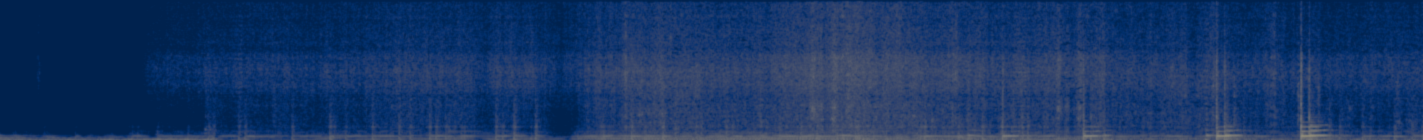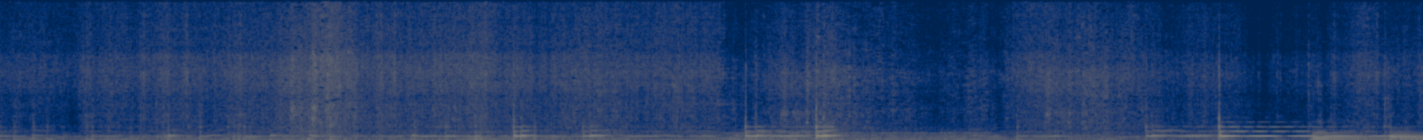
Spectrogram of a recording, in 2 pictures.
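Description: Ambient electronic sound-design score: a sustained drone of held tones under a crackling, sizzling noise texture that fades in over the first few seconds. Short knocks that ring at one pitch punctuate it, often in pairs about a second apart; the loudest pair comes about halfway through.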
